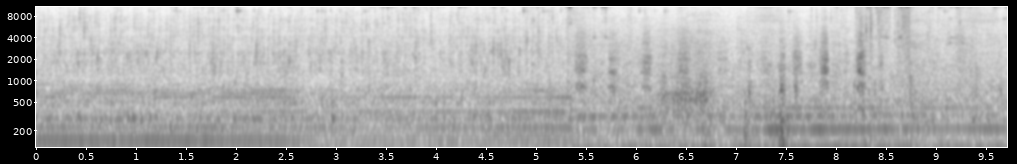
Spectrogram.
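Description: Dogs giving a quick run of short yips and barks in the second half, loudest a couple of times near the end, over a steady droning background.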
